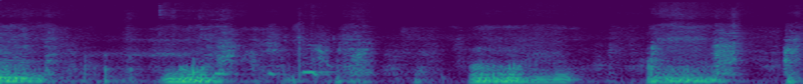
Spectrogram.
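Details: Female Boxer dog in a bedroom at bedtime, acting up: four short, deep, throaty growls repeated about once a second, with brief quiet gaps in a small room.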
